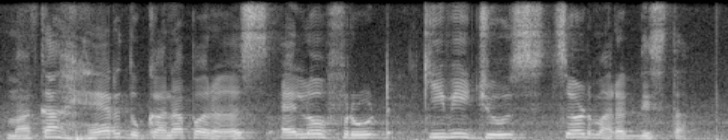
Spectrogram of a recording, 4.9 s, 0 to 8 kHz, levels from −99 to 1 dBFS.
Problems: background sounds at intervals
